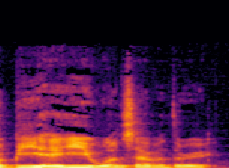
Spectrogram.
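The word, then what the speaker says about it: BAE173: The group name is pronounced for pronouncing each letter in the number, so BAE 173.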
